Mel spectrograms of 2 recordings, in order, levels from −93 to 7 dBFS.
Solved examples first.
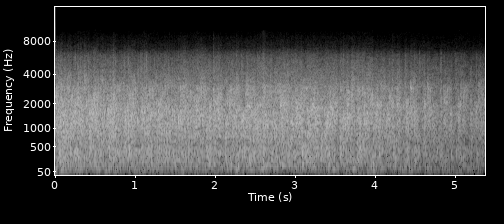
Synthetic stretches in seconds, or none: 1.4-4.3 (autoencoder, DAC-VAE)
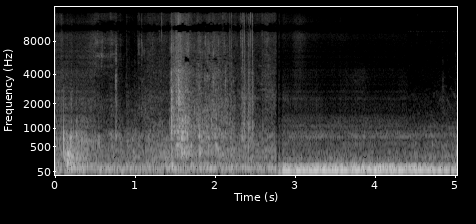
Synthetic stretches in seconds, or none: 0.0-0.5 (autoencoder, DAC-VAE); 2.8-4.4

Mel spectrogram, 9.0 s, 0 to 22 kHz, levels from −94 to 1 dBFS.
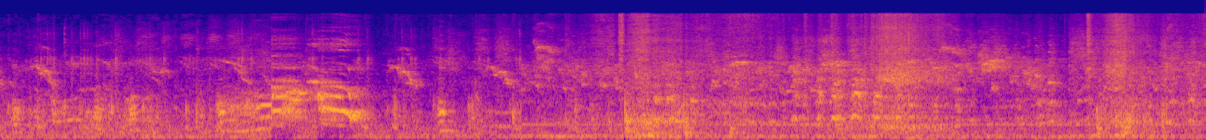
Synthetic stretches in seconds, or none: none

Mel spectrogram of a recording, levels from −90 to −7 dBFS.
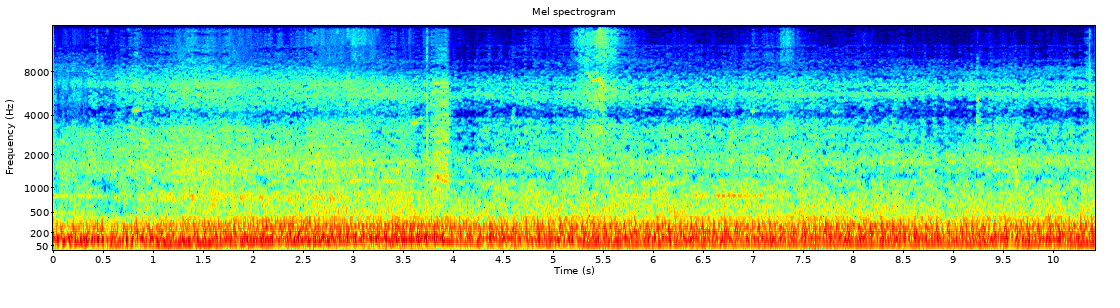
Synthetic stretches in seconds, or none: none

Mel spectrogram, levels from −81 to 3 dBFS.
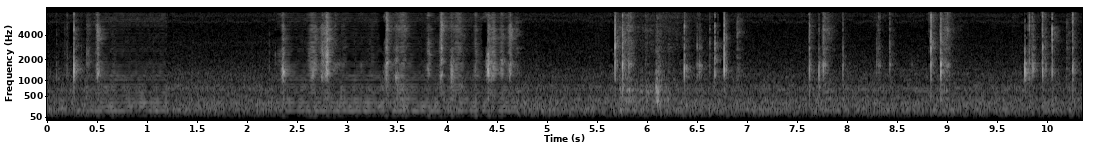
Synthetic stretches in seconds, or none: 0.4-1.2 (vocoder, HiFi-GAN); 2.3-4.7

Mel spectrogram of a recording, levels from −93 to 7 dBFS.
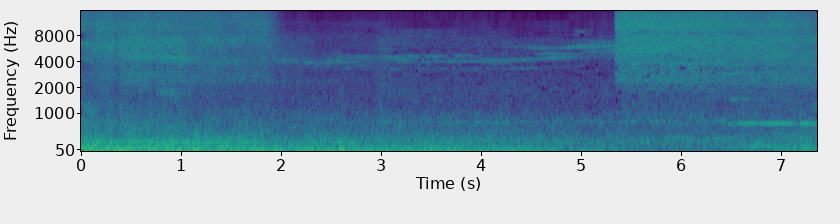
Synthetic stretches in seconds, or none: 0.0-2.6 (codec, SNAC); 6.4-7.4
